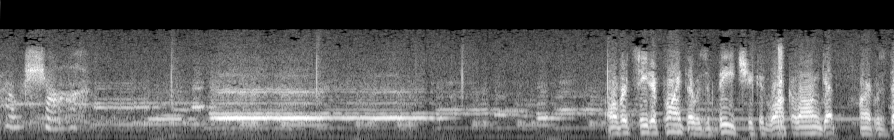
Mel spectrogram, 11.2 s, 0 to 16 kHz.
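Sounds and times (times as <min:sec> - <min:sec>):
speech: 0:00.3 - 0:01.2, 0:07.7 - 0:11.1
steam train whistle blowing a chord-like tone: 0:02.6 - 0:05.8.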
